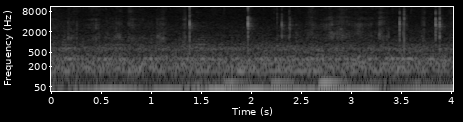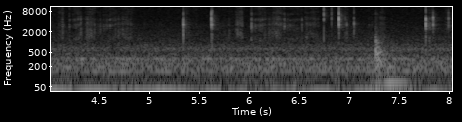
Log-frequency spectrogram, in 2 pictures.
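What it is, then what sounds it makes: Painted wooden cubes tapped and scratched with fingernails. Long nails scratch and tap the faces of two small, solid painted wooden number cubes held up in the hand. Soft, dry scratching runs beneath a series of short, bright clicking taps over a steady low background hum.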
